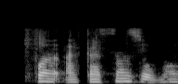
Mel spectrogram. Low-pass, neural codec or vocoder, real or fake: 5.4 kHz; vocoder, 22.05 kHz, 80 mel bands, WaveNeXt; fake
